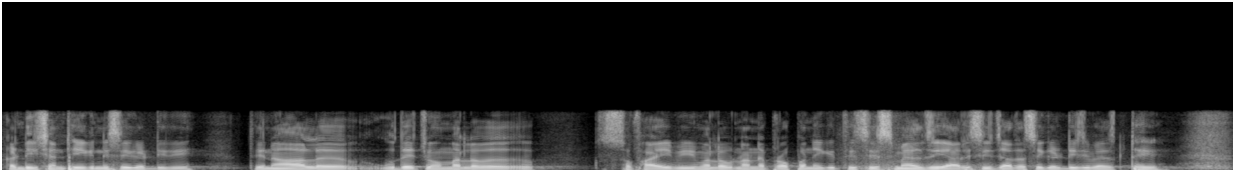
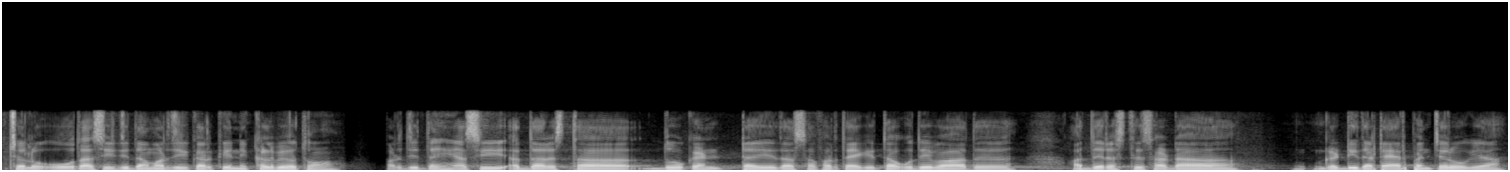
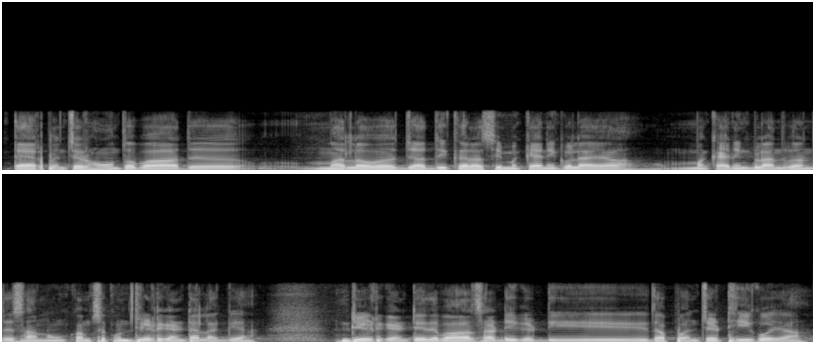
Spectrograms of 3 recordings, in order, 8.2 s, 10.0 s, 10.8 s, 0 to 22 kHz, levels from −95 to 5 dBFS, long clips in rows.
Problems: none marked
